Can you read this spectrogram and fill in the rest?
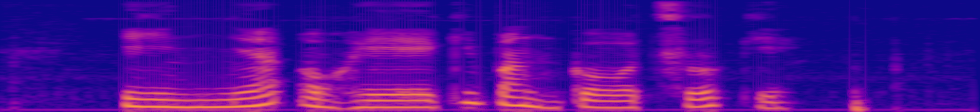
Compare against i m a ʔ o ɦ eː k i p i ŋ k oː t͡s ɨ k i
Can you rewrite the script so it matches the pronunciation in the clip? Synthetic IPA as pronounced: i ɲ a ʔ o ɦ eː k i p a ŋ k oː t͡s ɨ k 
